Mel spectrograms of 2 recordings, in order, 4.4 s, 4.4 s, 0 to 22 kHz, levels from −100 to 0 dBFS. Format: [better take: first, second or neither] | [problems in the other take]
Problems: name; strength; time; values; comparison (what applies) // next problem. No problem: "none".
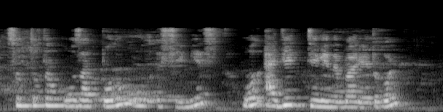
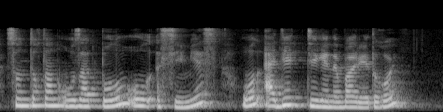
second | noise reduction (classical method WPE with log-MMSE)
